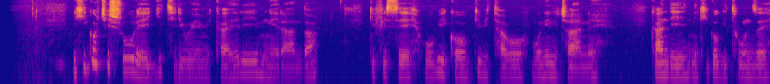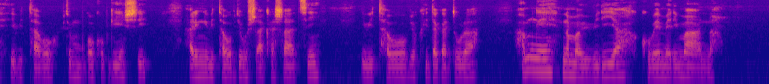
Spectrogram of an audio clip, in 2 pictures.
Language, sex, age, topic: Rundi, male, 25-35, education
